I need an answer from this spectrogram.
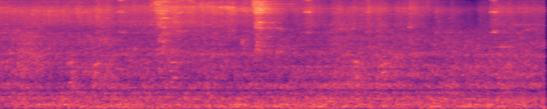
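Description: Autorack freight cars rolling past close by: a steady, loud rumble of steel wheels on the rails, with two brief higher-pitched noises about two and three and a half seconds in.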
